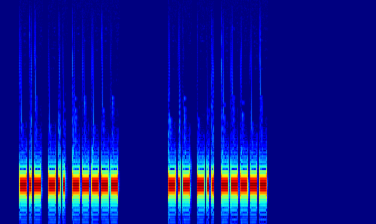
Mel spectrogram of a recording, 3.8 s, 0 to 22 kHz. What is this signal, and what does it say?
Morse code, heard as a keyed tone, about 52 wpm, 700 Hz. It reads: KD0 KD0
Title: USA Call Sign Prefixes - Repeated 2x - 50wpm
